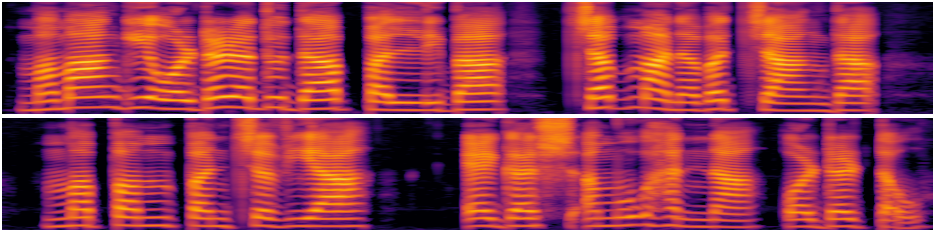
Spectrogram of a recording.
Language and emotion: Manipuri, neutral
